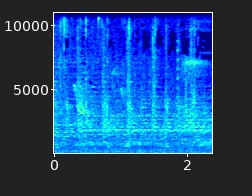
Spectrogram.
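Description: Otters chirping as the group moves: short, falling high-pitched calls, one about half a second in, over a steady low background rumble.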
